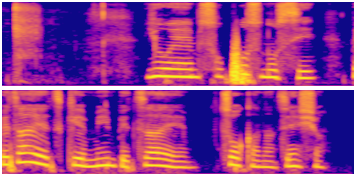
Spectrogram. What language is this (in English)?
Nigerian Pidgin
